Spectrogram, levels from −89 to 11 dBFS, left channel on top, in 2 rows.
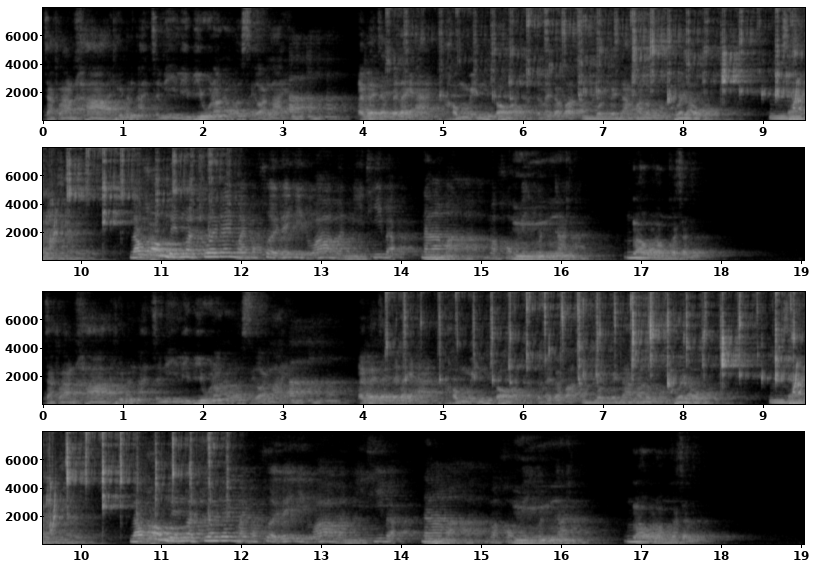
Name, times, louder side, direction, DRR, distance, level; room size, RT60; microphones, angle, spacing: voice 1, 0.0-3.1 3.9-6.6 6.9-8.3 9.2-10.1 10.7-11.0 14.3-14.6 15.4-16.1 16.9-17.7, left 1 dB, 45° left, 1 dB, 6.2 m, -38 dB
voice 2, 3.1-4.6 6.7-7.5 9.1-9.9 10.6-14.0 14.2-16.3 16.8-17.5, left 1 dB, 70° left, -1 dB, 3.1 m, -36 dB
Drip, 4.3-11.9, right 7 dB, 85° right, 2.8 m, -32 dB
27.0 x 19.0 x 7.8 m, 1.3 s
head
